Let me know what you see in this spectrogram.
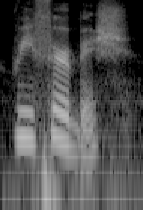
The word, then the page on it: refurbish: American English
